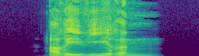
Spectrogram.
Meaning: to succeed; to make it
- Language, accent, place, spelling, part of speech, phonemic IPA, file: German, Germany, Berlin, arrivieren, verb, /aʁiˈviːʁən/, De-arrivieren.ogg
